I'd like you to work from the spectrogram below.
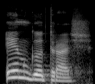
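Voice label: "эн гӧтрась", Komi, female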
